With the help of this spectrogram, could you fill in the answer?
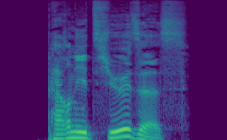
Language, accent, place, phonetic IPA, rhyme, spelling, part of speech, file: German, Germany, Berlin, [pɛʁniˈt͡si̯øːzəs], -øːzəs, perniziöses, adjective, De-perniziöses.ogg
- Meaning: strong/mixed nominative/accusative neuter singular of perniziös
